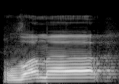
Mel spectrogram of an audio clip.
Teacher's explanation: الف مدہ کو ایک الف کے برابر کھینچ کر پڑھیں گے۔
